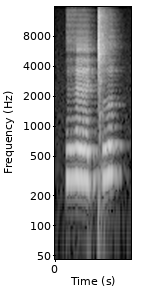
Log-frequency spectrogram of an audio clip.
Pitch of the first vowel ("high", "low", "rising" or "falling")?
low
